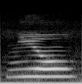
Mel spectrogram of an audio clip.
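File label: "niu1", Mandarin pinyin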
